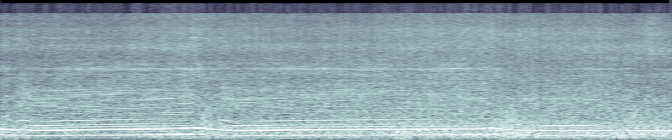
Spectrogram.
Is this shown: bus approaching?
yes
